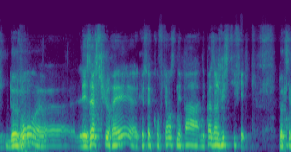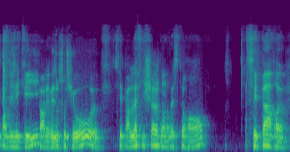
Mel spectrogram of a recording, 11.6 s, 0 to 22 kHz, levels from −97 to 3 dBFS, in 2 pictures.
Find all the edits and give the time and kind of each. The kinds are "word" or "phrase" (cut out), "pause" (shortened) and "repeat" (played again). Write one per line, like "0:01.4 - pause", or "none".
0:05.7 - word
0:06.6 - word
